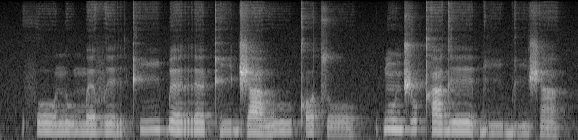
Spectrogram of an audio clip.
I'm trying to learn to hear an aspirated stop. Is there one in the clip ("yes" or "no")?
yes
